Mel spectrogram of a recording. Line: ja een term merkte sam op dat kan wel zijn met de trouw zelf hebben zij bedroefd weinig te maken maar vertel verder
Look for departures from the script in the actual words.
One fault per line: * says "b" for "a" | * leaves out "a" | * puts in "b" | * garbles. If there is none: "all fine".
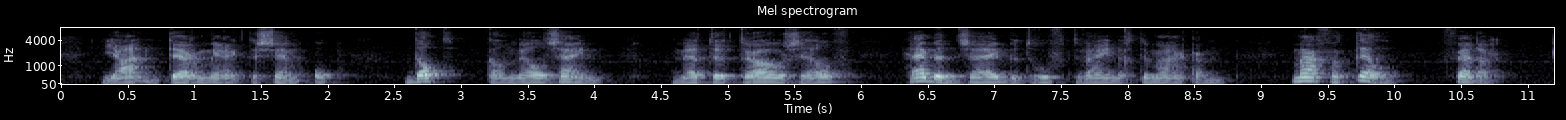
all fine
